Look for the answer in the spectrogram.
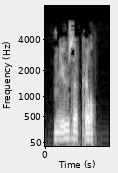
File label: "musical", English; adjectives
